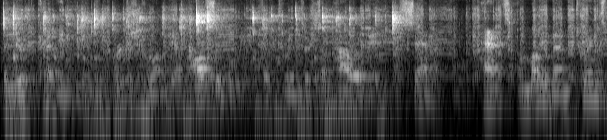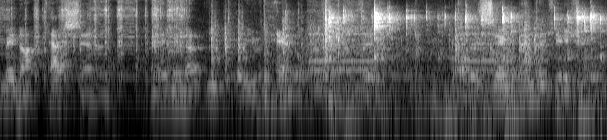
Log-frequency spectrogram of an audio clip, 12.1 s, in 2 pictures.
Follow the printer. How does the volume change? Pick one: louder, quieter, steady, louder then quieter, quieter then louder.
louder.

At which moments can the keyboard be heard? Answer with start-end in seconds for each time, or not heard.
0.0-4.0, 8.8-12.1.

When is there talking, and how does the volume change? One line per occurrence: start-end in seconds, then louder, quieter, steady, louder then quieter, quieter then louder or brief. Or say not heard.
0.0-10.0 steady
10.7-12.1 brief.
